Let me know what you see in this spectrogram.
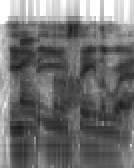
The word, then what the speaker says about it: Yves Saint Laurent: Yves Saint Laurent.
